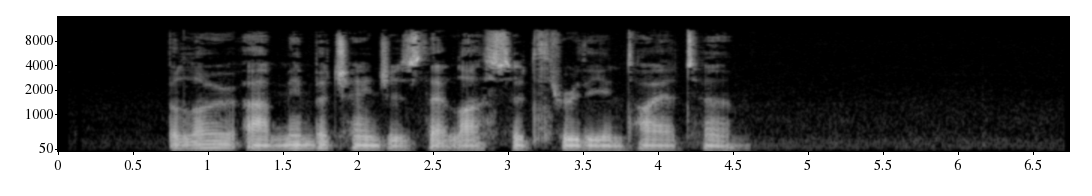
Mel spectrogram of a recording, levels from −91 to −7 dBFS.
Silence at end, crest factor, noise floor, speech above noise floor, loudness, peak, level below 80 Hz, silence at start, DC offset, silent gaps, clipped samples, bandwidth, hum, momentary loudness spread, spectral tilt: 2.1 s; 22 dB; -73 dBFS; 42 dB; -29 LUFS; -12 dBFS; -50 dBFS; 0.75 s; under 0.1%; none; under 0.1%; 11.5 kHz; none; 7 LU; -3.5 dB/octave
